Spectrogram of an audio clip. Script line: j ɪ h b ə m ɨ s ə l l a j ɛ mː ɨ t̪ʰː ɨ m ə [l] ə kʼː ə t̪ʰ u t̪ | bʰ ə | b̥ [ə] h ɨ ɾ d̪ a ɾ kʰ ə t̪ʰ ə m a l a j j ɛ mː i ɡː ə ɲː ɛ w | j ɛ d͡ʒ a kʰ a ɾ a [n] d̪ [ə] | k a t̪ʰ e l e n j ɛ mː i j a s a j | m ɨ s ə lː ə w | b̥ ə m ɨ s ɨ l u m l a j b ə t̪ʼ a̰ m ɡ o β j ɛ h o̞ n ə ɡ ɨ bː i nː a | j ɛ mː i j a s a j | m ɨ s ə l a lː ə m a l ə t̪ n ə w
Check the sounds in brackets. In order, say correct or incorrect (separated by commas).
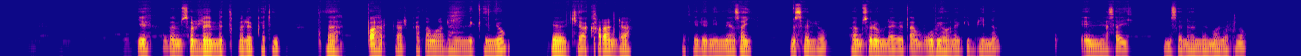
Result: correct, incorrect, correct, incorrect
